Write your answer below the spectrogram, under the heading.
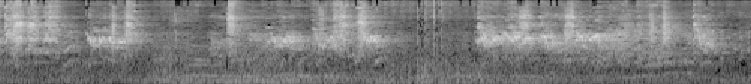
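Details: African lovebirds chirping in quick, shrill bursts separated by short pauses, the high squeaky notes clustered into rapid chattering runs.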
